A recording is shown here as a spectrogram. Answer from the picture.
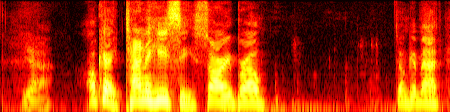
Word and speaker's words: Ta-Nehisi: that right there um so yeah the uh tanishi coats is that how you say his name tanishi tanahisi yeah okay tanehisi sorry bro don't get mad uh alleged leaks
